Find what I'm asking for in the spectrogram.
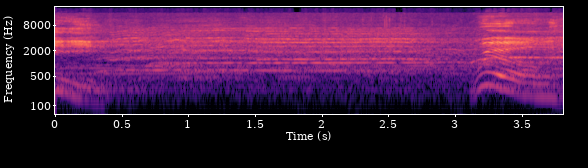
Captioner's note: students cheering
